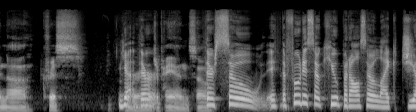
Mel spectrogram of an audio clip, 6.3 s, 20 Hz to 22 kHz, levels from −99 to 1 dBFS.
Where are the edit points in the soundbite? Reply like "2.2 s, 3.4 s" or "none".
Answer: 4.2 s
